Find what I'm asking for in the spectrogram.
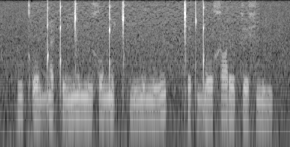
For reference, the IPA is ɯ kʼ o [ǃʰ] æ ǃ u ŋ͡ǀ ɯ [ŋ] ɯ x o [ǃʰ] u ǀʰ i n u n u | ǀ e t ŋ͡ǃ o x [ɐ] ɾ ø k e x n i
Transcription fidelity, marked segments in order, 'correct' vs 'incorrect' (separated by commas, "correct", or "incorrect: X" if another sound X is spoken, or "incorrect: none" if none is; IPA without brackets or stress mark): incorrect: ŋ͡ǃ, correct, incorrect: ŋ͡ǃ, incorrect: ɑ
